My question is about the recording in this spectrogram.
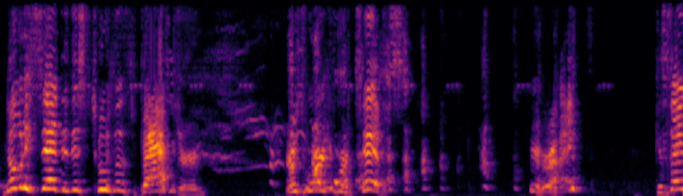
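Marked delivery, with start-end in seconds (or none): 0.0-4.1 higher, louder angry shout. Real, not acted. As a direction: yell it in outrage.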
